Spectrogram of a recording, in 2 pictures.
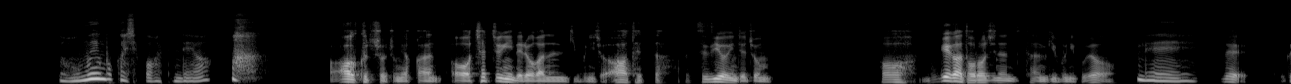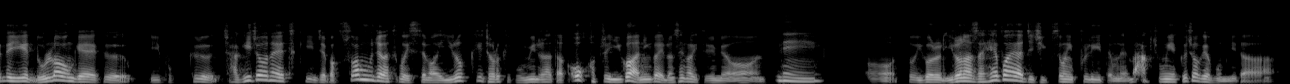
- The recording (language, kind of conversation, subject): Korean, podcast, 효과적으로 복습하는 방법은 무엇인가요?
- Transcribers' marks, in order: laugh; other background noise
